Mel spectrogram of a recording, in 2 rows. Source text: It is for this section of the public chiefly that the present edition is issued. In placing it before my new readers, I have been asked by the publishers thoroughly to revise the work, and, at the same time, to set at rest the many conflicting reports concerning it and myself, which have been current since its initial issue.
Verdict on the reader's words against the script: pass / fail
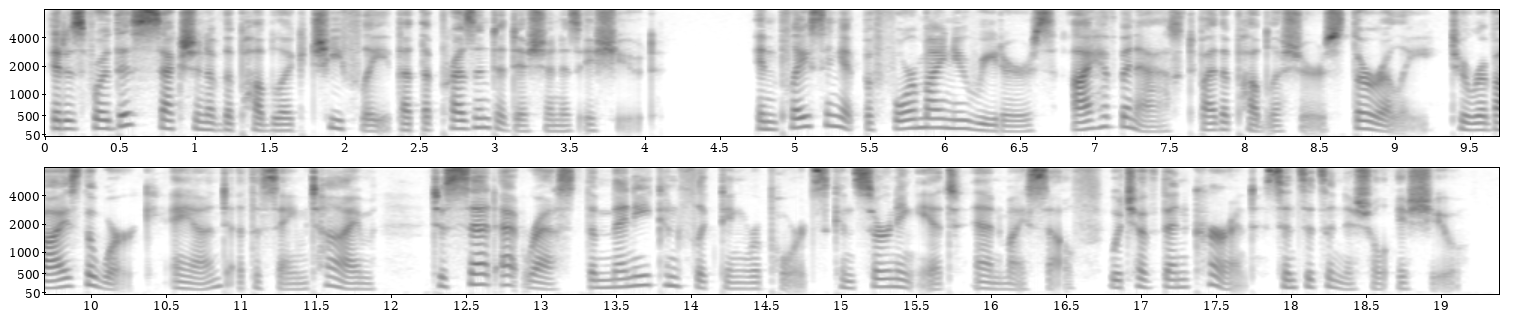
pass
